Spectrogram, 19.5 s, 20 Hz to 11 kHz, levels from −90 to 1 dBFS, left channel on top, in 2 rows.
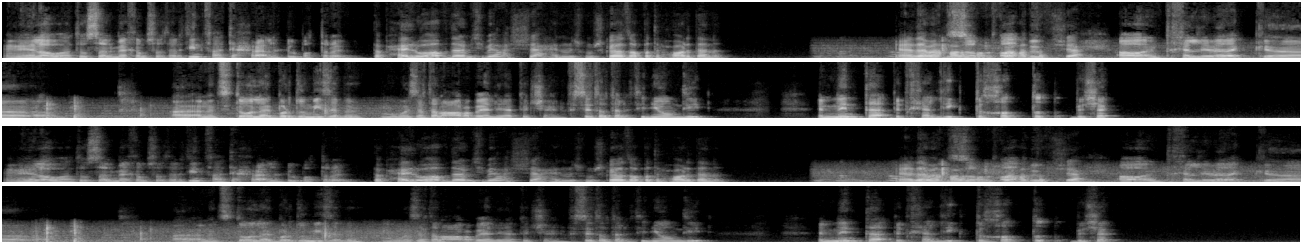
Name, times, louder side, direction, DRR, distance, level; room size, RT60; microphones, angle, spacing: voice 1, 0.0-2.7 7.1-7.9 8.1-10.2 10.6-15.0 15.9-18.0, left 6 dB, 90° left, 0.4 m, -27 dB
voice 2, 2.9-5.4 6.7-7.7 8.0-8.2, left 3 dB, 30° left, 0.5 m, -24 dB
sound 1, 6.1-12.9, right 2 dB, 15° right, 0.5 m, -39 dB
4.8 x 2.0 x 3.3 m
head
